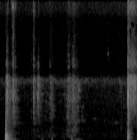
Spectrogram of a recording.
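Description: Handling noise from a handheld camera being swung across a workbench: a soft thump at the start, then a few faint knocks and rustles, and near silence for the second half.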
